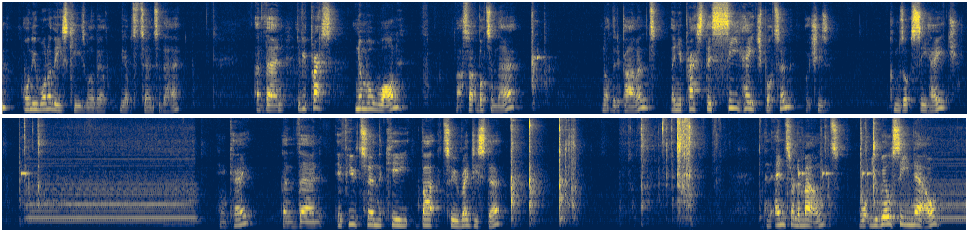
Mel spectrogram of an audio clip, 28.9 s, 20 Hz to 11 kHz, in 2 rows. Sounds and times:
Speech: 0.0s - 2.8s, 3.8s - 6.1s, 6.8s - 7.8s, 9.0s - 12.5s, 13.3s - 14.4s, 17.7s - 22.1s, 25.8s - 28.6s.

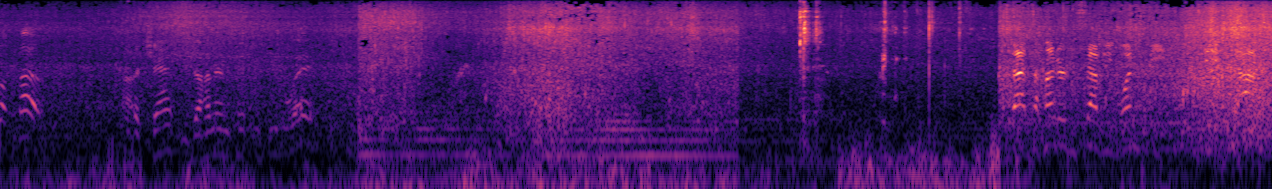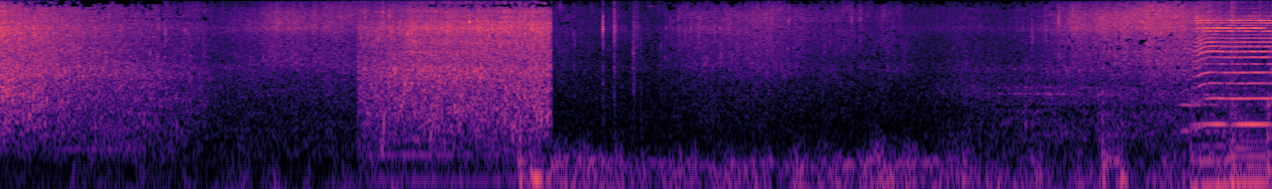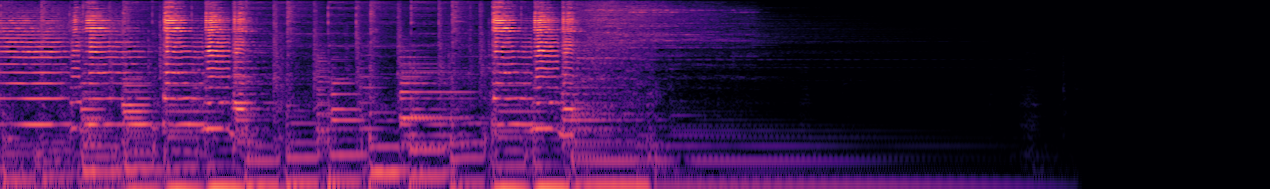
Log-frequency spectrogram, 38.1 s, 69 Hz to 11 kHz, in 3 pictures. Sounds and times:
Music: 24.5s - 36.2s.

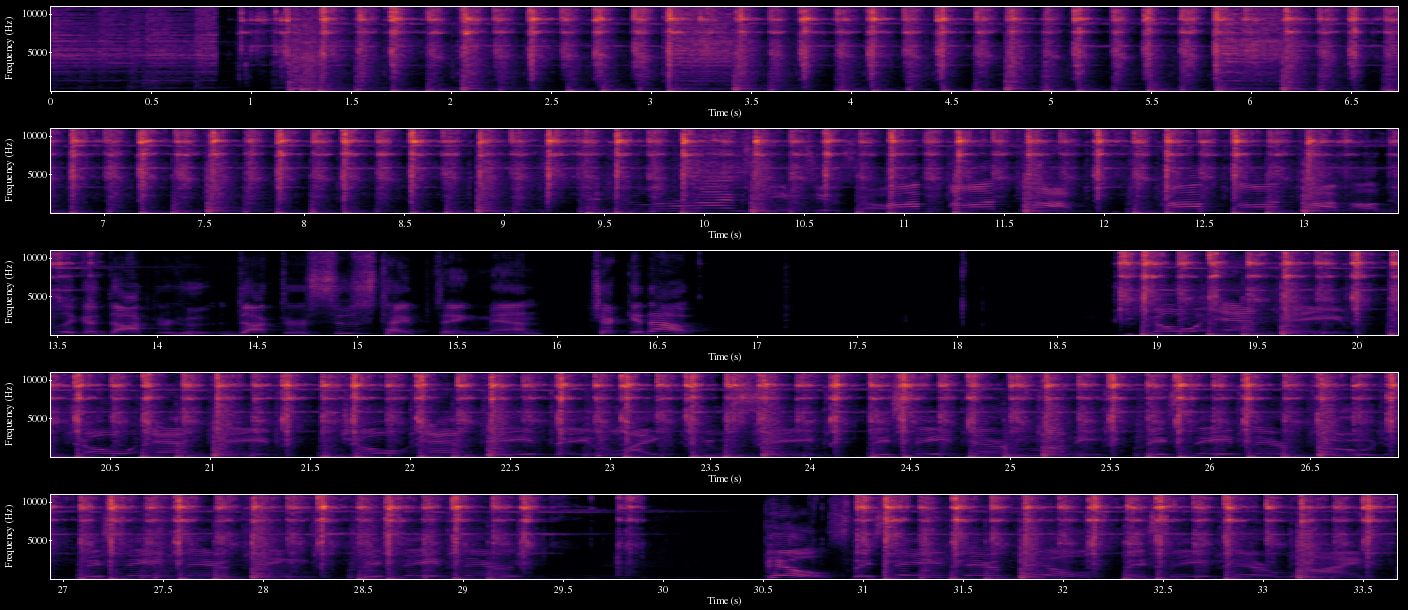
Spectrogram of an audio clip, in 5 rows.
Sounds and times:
Drum: 0.0s - 13.6s, 18.8s - 29.6s, 31.0s - 33.6s.

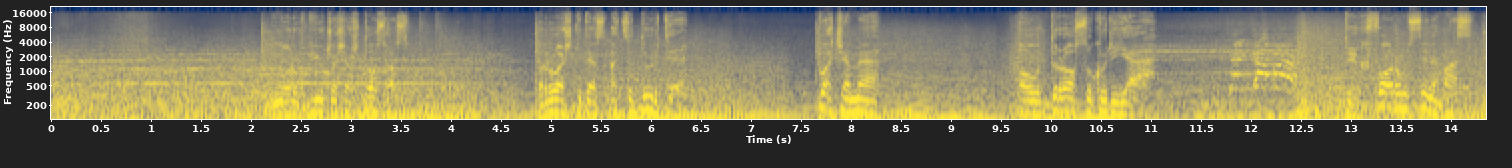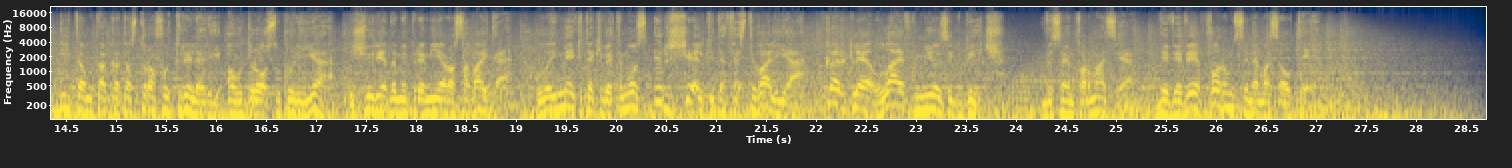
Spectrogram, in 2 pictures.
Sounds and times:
Soundtrack music: 0.0s - 28.7s
Speech: 2.1s - 3.6s, 4.8s - 6.4s, 7.6s - 8.3s, 9.6s - 11.1s, 11.8s - 27.1s.

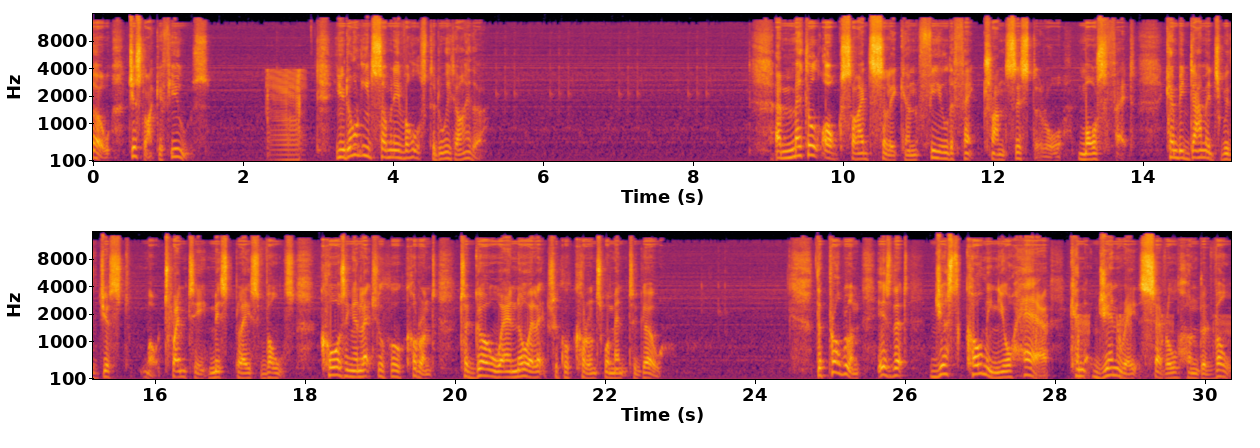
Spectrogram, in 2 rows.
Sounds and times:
Speech: 0.0s - 1.6s, 3.1s - 5.3s, 9.1s - 22.9s, 24.8s - 30.3s.

